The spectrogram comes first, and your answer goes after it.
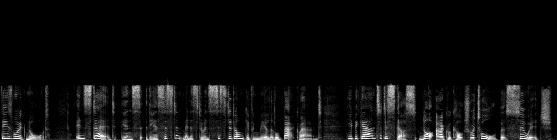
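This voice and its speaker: A middle-aged woman reading a book aloud to online listeners in an expressive, informal, chatty way. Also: on the high side, unhurried, no room sound. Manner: informal, chatty asides between expressive read passages. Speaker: guest reader of a bedtime story series. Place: indoors at home, on a live online stream.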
